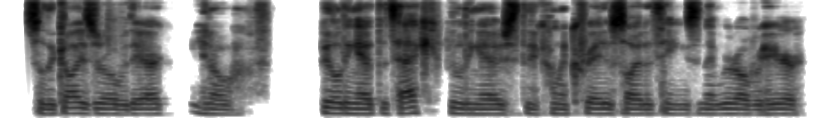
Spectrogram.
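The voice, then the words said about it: Irish accent. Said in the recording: “I don't know if you probably know from my name and my accent that I'm originally from Ireland. So I was born and raised in Dublin”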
